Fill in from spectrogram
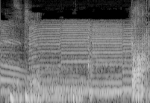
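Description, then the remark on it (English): A long, buzzy fart sound stretches for about two seconds, steady and fairly loud, with a brief rougher burst near the end and no talking. “Well, if she's that skilled that she's making videos and getting paid for it, yes, she probably can drop a sexier sounding fart.”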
